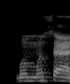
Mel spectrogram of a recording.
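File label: "memesan", Malay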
